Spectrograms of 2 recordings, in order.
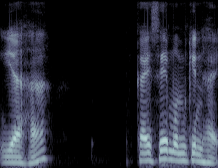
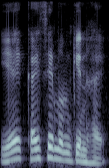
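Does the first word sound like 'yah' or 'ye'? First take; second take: yah; ye. First: The first word is said in full as 'yah'. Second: The first word is shortened to 'ye'. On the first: This is the standard form. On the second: This is the everyday spoken form.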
